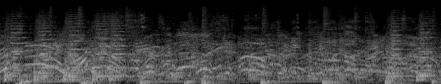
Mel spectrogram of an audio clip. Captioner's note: lively chatter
